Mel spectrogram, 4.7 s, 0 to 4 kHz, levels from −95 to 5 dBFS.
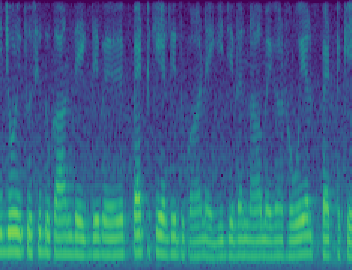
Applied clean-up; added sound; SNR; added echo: none; none; none; none.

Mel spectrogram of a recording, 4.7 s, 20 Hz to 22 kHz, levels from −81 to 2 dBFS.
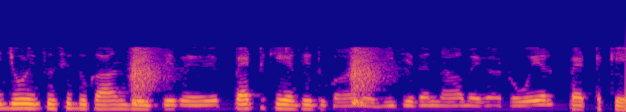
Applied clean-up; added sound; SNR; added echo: classical method spectral subtraction.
